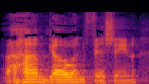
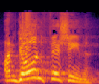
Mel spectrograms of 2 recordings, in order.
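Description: First: It sounds sad and gloomy. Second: It sounds frustrated and exasperated.

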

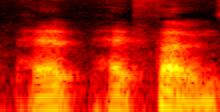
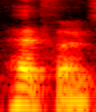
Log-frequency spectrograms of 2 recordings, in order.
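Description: First: The stress is on the second syllable. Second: The stress is on the first syllable. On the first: The speaker calls it wrong. "it's not headphones" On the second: The speaker calls it right. "it's headphones"

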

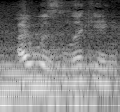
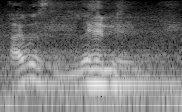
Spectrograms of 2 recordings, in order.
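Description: First: The phrase is spoken at a normal pace. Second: The phrase is spoken slowly and drawn out.

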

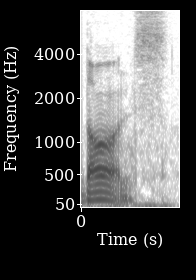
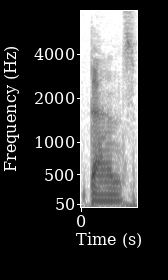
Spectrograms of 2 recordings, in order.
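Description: First: It is said in a transatlantic accent. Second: It is said in the speaker's normal accent.

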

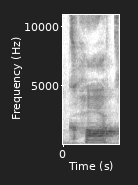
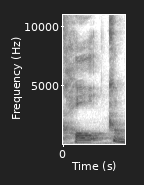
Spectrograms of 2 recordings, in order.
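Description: First: The word is said with no L sound. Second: The word is said with an L sound. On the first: "say it the actual way" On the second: "I always pronounce it Kulk"

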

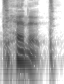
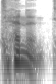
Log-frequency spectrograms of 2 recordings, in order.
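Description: First: It does not sound like the surname Tennant. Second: It sounds like the surname Tennant. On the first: The speaker calls it right. "It's called Tenet" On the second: The speaker calls it wrong. "The movie is not called Tenet. ... Not David Tenet"

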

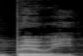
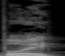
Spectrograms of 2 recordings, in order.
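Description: First: The word is said as two syllables, 'boo-ee'. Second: The word is said as one syllable, like 'boy'. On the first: This is the American way to say it. "But the Americans, I believe, say buoy" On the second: This is the British way to say it. "They don't pronounce it boy"

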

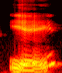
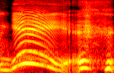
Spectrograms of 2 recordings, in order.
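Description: First: The word is said flatly, without excitement. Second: The word is said brightly, with excitement.

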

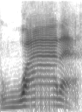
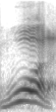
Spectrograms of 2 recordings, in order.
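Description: First: It is said in a Boston accent. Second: It is said in a New York accent.

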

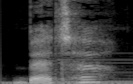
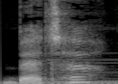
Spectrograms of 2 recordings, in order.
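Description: First: It is said in a British accent. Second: It is said in a British accent.

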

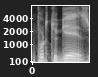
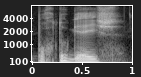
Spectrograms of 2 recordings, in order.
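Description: First: It is said in the speaker's home accent. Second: It is said in a Rio accent.

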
